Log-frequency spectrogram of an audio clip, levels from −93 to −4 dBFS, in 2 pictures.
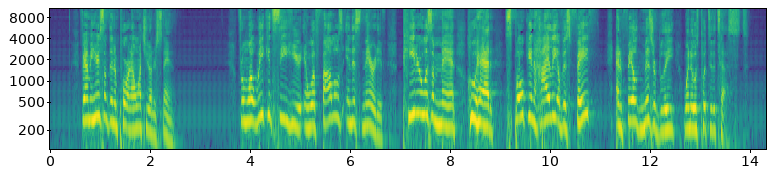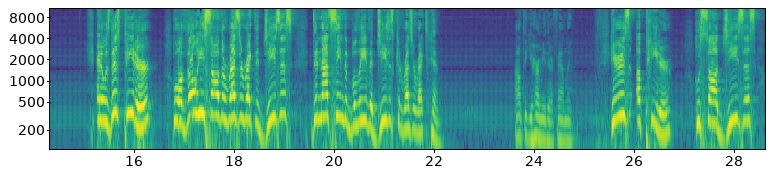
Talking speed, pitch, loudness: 165 wpm, 230 Hz, -13 LUFS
